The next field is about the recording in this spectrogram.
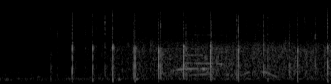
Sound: applause

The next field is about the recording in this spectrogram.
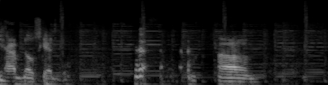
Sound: laughing

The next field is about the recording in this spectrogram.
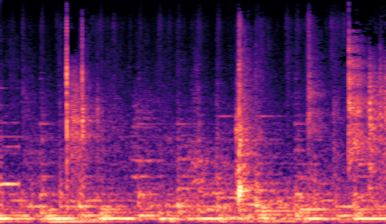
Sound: dice rolls

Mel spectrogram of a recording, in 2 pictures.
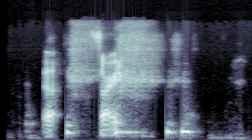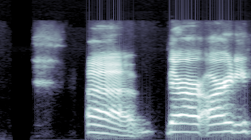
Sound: laughs

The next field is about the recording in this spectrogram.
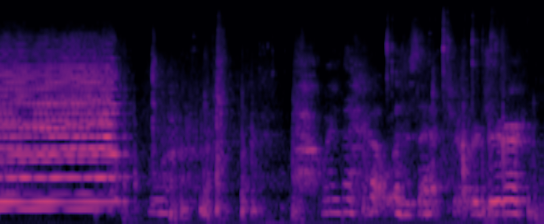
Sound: footsteps

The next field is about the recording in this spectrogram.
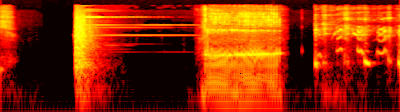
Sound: oinks and giggles

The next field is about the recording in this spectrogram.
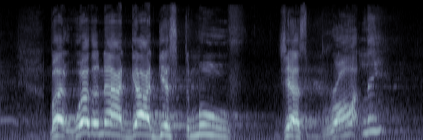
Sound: none

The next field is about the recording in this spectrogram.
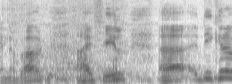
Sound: laughter

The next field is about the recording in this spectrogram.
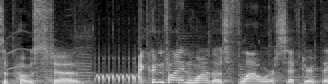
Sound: fast rattling

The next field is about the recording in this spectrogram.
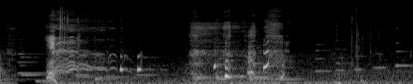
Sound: laughing

